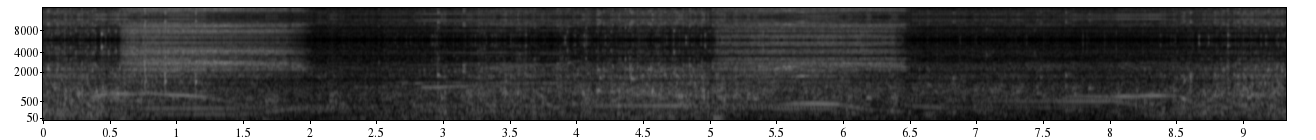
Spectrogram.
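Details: A humpback whale sings underwater, heard while diving at 100 ft off Puako, Hawaii, with soft, mournful rising and falling moans and whoops over a steady hiss.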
